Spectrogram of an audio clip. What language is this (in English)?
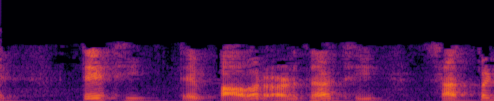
Gujarati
